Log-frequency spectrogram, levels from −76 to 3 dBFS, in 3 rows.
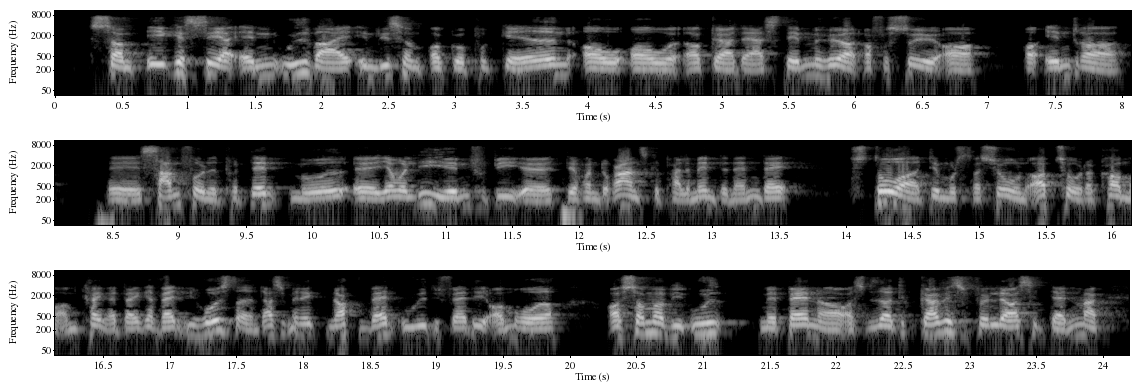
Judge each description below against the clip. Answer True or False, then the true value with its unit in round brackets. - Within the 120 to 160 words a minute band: False (200 wpm)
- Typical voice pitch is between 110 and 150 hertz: True (125 Hz)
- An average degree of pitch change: False (8.5 semitones)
